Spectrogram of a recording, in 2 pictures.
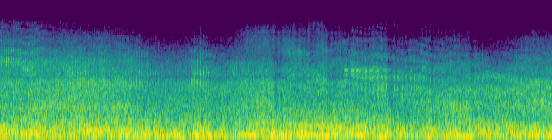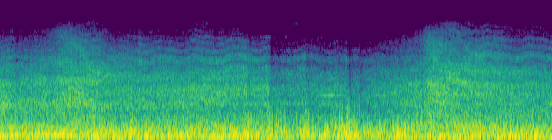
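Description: Cars pass by with a rising and fading whoosh.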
